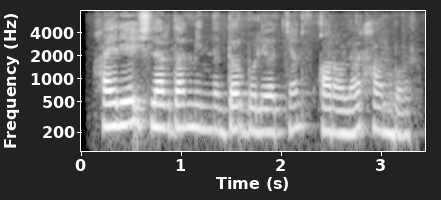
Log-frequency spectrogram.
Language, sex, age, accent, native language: Uzbek, female, under 19, Andijon, Uzbek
